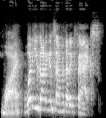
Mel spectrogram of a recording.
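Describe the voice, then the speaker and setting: A woman's voice: on the high side, big pitch swings, fast, vocal fry, pushed and bright, highs cut off. A woman in a casual, argumentative phone conversation, challenging the other person, recorded from the call.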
